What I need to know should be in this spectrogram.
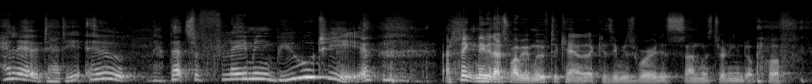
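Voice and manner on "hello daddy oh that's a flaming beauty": put-on very high, slow, plummy posh young child voice. Retelling how they sounded at five in a posh town: imitating own posh childhood voice. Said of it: "It's very posh, and I sounded like".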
